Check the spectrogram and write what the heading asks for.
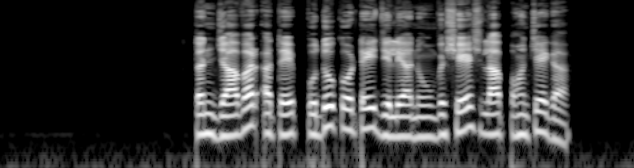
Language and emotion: Punjabi, neutral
